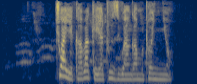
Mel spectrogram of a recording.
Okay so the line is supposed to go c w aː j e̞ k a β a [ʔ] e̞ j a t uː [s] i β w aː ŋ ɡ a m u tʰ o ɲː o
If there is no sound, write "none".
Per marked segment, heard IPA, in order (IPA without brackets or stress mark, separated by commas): k, z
